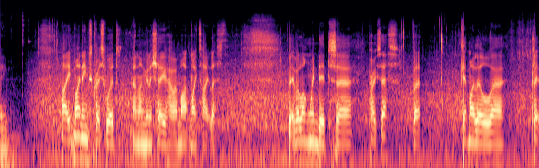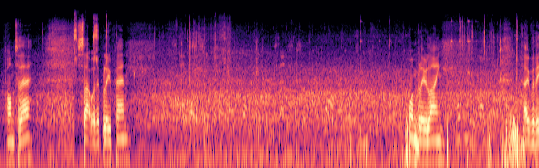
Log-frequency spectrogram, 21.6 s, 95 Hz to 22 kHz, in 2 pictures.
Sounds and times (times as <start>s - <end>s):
Speech: 1.2s - 4.5s, 5.8s - 8.4s, 9.2s - 11.4s, 12.3s - 13.4s, 18.9s - 20.6s, 21.2s - 21.5s.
